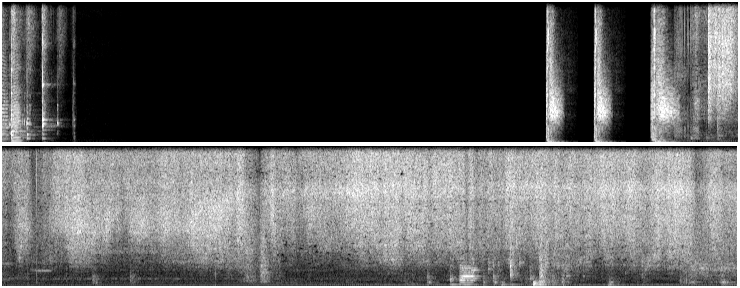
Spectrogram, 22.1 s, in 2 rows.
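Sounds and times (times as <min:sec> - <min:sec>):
water running from shower hose: 0:10.4 - 0:22.0.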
